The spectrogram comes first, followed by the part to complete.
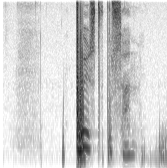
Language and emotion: Russian, neutral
